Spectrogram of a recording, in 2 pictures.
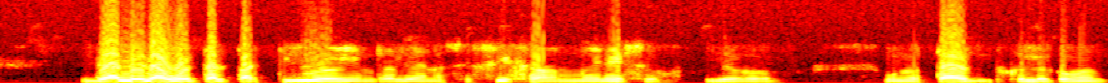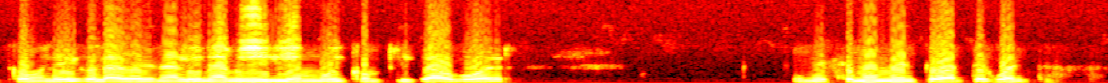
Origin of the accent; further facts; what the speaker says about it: Peñaflor, Santiago Metropolitan Region, Chile; incluso somos ambos de Peñaflor, así que nos conocíamos mucho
